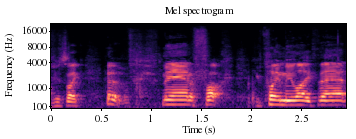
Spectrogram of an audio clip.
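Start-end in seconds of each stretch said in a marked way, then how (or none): 1.1-3.0 put-on angry ranting man's voice, higher. Retelling how a stranger on a bus went off at the driver: imitating a man going off. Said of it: "he's going on and off".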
